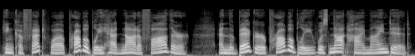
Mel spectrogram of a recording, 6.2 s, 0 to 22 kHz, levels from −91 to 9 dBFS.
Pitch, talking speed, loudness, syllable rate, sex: 195 Hz, 145 wpm, -18 LUFS, 4.2 syllables/s, female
